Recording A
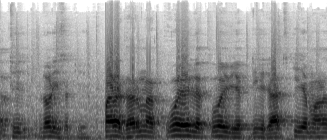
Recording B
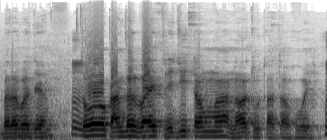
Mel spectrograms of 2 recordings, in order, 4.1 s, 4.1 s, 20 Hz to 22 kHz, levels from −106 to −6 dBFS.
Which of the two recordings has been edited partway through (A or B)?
A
